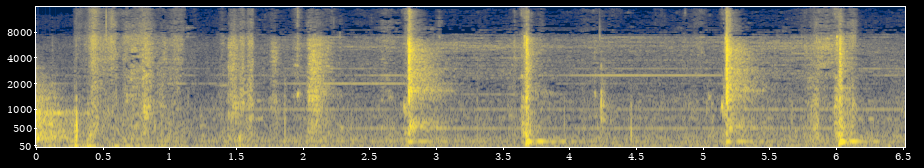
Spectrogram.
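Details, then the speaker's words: Maruti Suzuki left standing at home for a long time, rats chewed wiring; starter only clicks repeatedly ("kat kat") with no cranking, no start; starter motor found faulty, and no fuel reaching the line with key on. "जैसे कभी देख का रहे the इसका self नहीं ले रहा है सिर्फ कट कट आवाज़ कर रहा है"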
